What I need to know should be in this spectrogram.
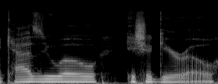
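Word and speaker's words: Kazuo Ishiguro: this year was Clara and the Sun by kazuo ishiro I think that's how you say his name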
